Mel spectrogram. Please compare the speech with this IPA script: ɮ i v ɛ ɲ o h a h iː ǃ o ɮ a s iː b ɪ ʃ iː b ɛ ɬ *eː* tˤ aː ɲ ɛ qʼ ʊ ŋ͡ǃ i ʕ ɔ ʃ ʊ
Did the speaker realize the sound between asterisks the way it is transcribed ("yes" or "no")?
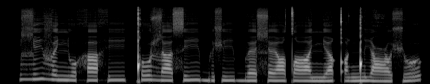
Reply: no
